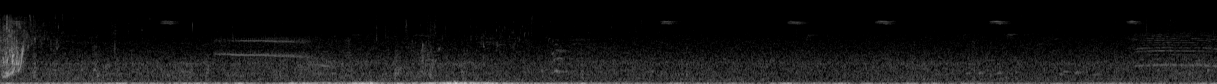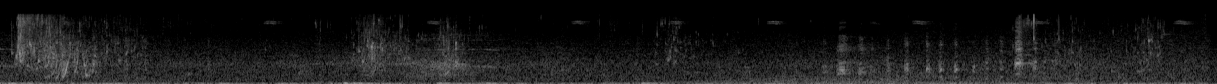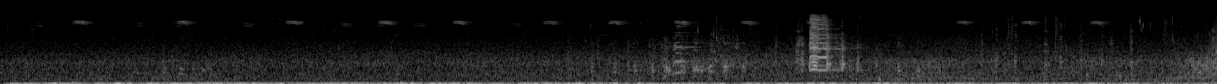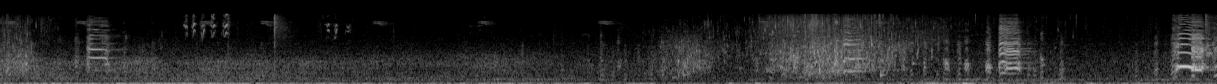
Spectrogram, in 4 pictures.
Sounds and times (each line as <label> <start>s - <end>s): chickens 20.4s - 22.6s
chickens 30.2s - 31.7s
chickens 32.3s - 33.8s
birds 36.6s - 40.6s
chickens 44.9s - 47.2s
chickens 47.8s - 48.6s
